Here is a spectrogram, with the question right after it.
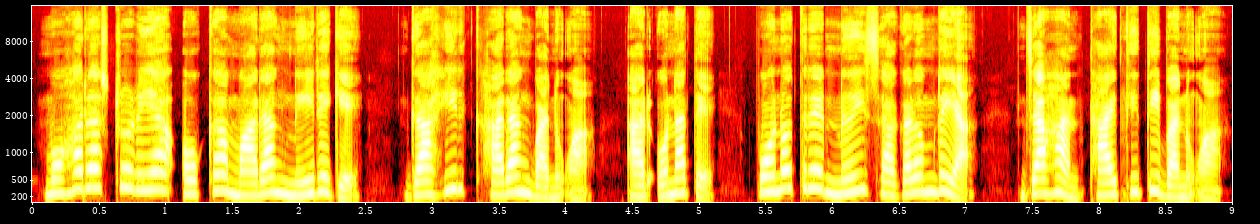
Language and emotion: Santali, neutral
